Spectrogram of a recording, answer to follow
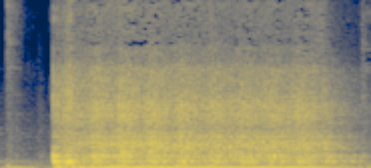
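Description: Compact personal bullet-style blender running at full speed, blending milk with thandai masala while the cup is held pressed down on the base. The motor starts abruptly about a third of a second in, runs as a steady loud whir, and winds down at the very end.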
